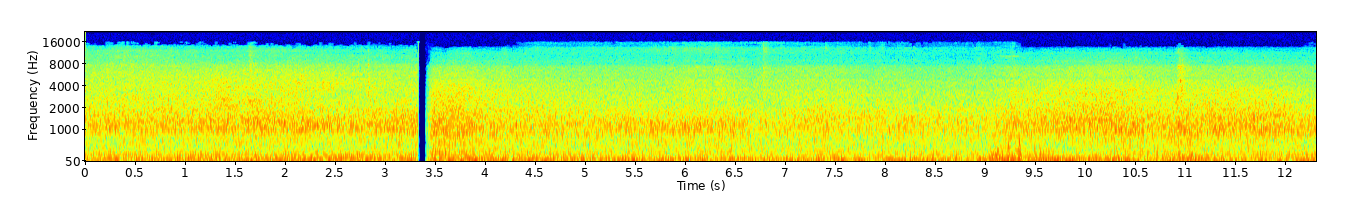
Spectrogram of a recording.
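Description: Steady road traffic noise from cars driving past on a multi-lane street. The sound briefly cuts out about three seconds in.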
